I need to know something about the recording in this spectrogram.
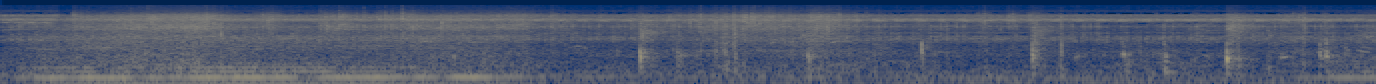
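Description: Insects chirring steadily in a high, continuous drone. A low hum runs under it for the first few seconds, and scattered short clicks and crackles come in the second half.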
